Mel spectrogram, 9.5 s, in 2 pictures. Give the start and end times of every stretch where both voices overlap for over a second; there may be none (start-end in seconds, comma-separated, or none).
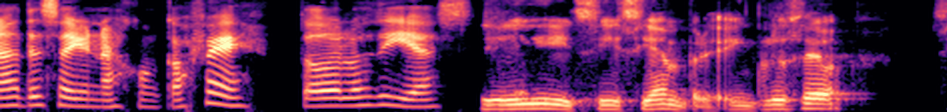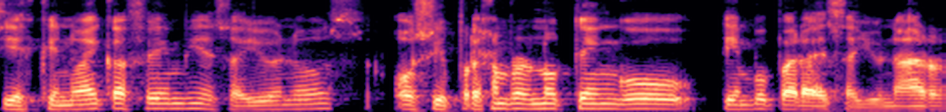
none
